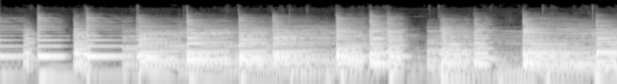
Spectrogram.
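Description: Yamaha grand piano playing a jazz solo in a steady run of notes and chords, with an upright double bass playing low notes beneath it.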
